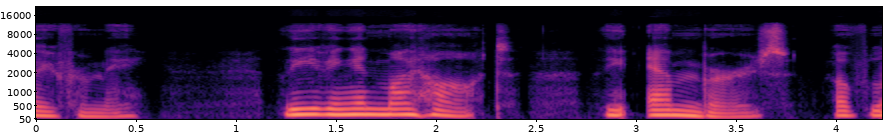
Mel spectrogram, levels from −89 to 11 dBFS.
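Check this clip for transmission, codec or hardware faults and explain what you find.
Nothing in this speech clip points to a transmission, codec or hardware problem. Every part of the recording sounds as it should.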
